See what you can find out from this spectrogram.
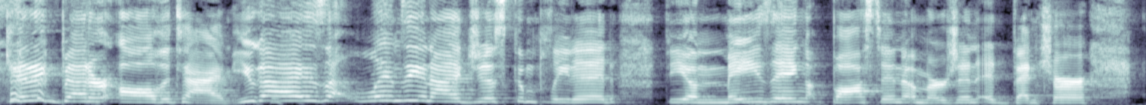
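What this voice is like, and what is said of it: Slightly hoarse, recovering voice. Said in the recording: “my voice is getting better ... It's clearing right up ... I lost my voice a little bit”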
